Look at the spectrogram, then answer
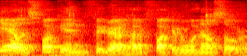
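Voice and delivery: ordinary talk

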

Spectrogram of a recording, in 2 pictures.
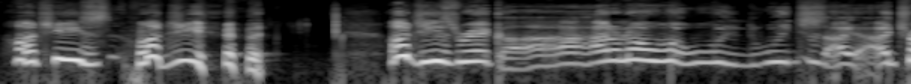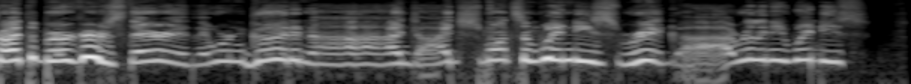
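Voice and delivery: worn-out, very high-pitched voice. Acting out a cartoon character asking for Wendy's: Morty voice. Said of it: "I'd do a better Morty".

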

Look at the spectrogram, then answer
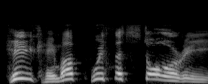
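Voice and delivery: very slow, high-pitched, drawn-out delivery. Retelling the director presenting him to the crew: Avery Brooks impression. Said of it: "Incredible Avery Brooks impression".

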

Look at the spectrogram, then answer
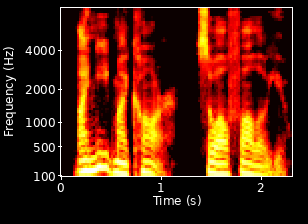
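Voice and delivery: ordinary delivery, nothing marked

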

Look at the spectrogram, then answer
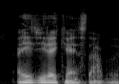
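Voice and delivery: low, quiet whispering. Showing how a call in the huddle should be said: whispering. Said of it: "you gotta have that whisper voice".

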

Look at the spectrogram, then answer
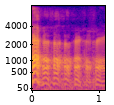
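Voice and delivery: very slow, drawn-out cartoon villain laugh. Talking about someone's old laugh, doing the Ted DiBiase laugh. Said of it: "I just sounded like a cartoon villain then".

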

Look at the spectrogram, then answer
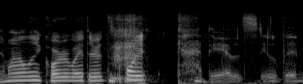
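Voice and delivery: high, whiny, whispered, despairing, defeated groan.

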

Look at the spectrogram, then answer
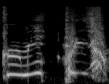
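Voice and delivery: put-on pig puppet voice. Asked to do Piggy too, answering Kermit, in a Miss Piggy voice. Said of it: "Do piggy, the piggy".

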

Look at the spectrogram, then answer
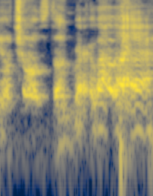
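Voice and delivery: put-on croaky voice. Speaker recalling losing their voice at parents evening, imitating their croak. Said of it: "croaking at them like".

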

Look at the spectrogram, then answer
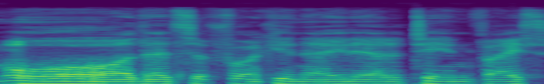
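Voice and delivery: low, soft creepy voice.

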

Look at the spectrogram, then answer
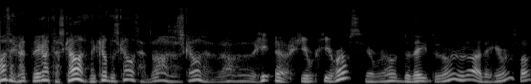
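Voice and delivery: put-on, very quiet, bewildered half-whispering voice. Voicing a crowd of townsfolk reacting to the heroes: put-on half-whispering townsfolk. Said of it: "you're kinda whispering".

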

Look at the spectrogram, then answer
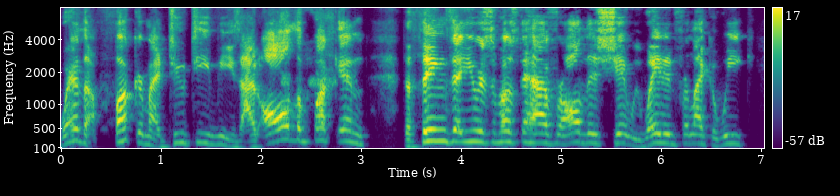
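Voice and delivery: loud, angry yelling. Retelling going back the next day and yelling at the manager: retelling yelling at the manager. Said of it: "yelling at the manager".

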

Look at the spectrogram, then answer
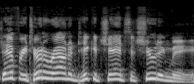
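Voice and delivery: yelling, high-pitched and loud.

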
